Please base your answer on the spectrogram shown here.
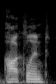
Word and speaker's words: Hoechlin: name is spelled. I Ty don't know it. Hocklin, was it? Yeah, Hocklin. Hoechlin.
